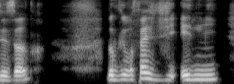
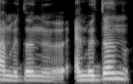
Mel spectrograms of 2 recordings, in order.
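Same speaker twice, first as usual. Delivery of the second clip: ordinary talk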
